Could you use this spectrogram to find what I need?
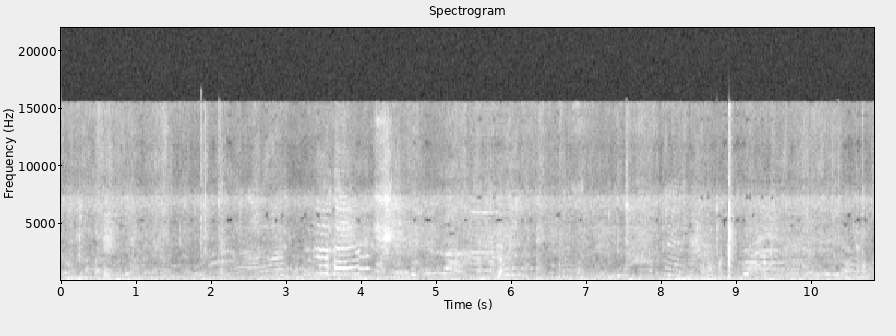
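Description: An elderly man sings slowly into a microphone, heard through a loudspeaker.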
